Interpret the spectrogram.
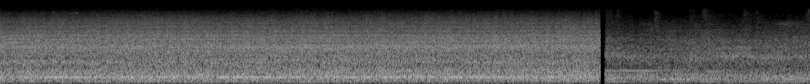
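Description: Steady hum and hiss of a West Kyushu Shinkansen N700S train standing at the platform, with a steady tone held for most of the first five seconds. About six seconds in, the sound cuts abruptly to the quieter steady hum of the station concourse.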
